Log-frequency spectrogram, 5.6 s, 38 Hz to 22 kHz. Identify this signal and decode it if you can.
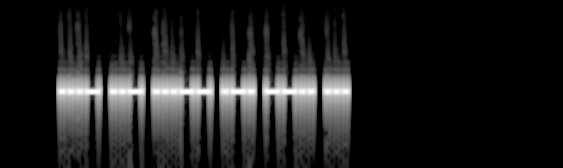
Morse code, heard as a keyed tone, about 28 wpm, 700 Hz. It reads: VU3RZS
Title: DXCC-100 Call Signs - 6 Characters - 28wpm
